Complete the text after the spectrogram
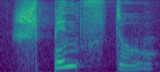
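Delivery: a touch of indignant mermaid; understated irritated retort; lightly hissed challenge; mild hiss. A narrator's reading. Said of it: "zischte die Meerjungfrau".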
